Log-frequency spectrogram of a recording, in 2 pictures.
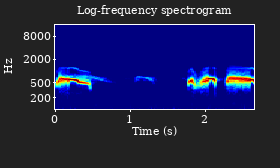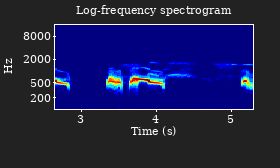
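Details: Cooing spotted dove, a lure bird meant to prompt other doves to coo: repeated two-part phrases, a short hoarse note followed by a longer wavering coo that slides downward, with quiet gaps between.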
